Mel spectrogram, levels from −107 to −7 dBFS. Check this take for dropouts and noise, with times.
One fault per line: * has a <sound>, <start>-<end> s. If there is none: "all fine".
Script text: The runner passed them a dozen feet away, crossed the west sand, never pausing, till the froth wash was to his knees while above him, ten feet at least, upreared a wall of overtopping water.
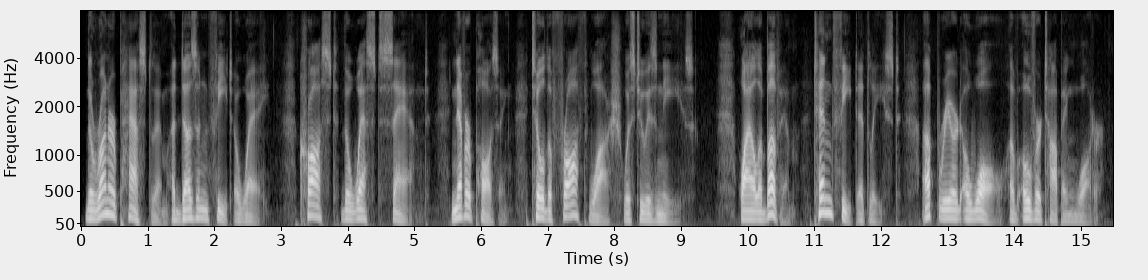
all fine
